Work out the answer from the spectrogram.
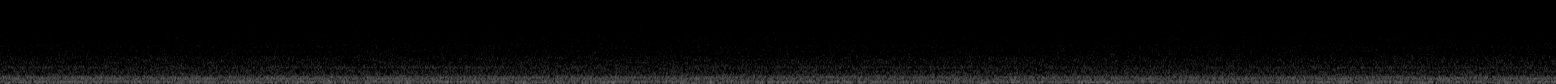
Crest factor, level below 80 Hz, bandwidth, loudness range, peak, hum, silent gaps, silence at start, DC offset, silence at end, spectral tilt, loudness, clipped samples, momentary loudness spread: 14 dB; -58 dBFS; 11.5 kHz; 1 LU; -36 dBFS; none; none; 0 s; under 0.1%; 0 s; -5.5 dB/octave; -50 LUFS; under 0.1%; 1 LU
